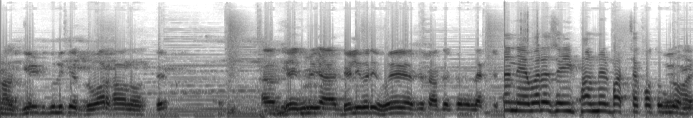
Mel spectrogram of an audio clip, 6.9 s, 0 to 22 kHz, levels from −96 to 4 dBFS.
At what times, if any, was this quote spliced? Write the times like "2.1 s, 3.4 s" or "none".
5.2 s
